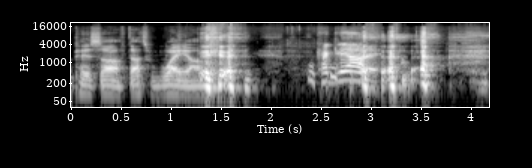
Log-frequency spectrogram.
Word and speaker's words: Cagliari: Cagliari. Yeah. You don't pronounce the letters as you see them.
